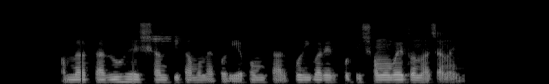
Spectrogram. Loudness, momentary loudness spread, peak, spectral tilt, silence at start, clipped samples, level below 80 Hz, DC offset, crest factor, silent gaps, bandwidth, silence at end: -34 LUFS; 8 LU; -16 dBFS; -6.5 dB/octave; 0.6 s; under 0.1%; -70 dBFS; under 0.1%; 18 dB; 2.89-2.95 s, 3.39-3.44 s; 7.6 kHz; 0.85 s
